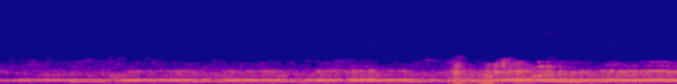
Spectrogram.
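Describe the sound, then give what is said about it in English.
A train whistle blows one long, unbroken note, steady and mid-pitched with a reedy, chord-like tone, holding loud throughout with a brief rough wobble partway through. No one speaks. “Where's that whistle from? Two trains due now.”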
